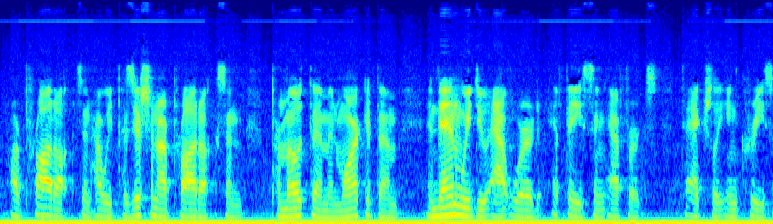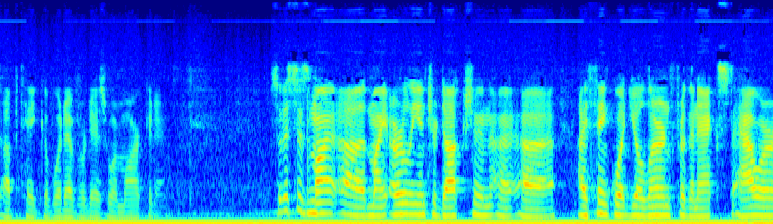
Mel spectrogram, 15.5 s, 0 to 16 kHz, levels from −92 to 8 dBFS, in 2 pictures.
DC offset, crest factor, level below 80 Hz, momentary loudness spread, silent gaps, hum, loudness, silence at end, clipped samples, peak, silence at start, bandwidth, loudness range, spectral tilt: 3%; 24 dB; -46 dBFS; 17 LU; none; none; -29 LUFS; 0 s; under 0.1%; -6 dBFS; 0 s; 16 kHz; 11 LU; -5.5 dB/octave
